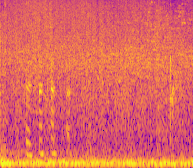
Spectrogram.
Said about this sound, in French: Qu'est-ce que c'est que ce bruit là? Ça, c'est l'avion qui chute, hein. Parce que pour faire des économies, bah, y a pas de pilote.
